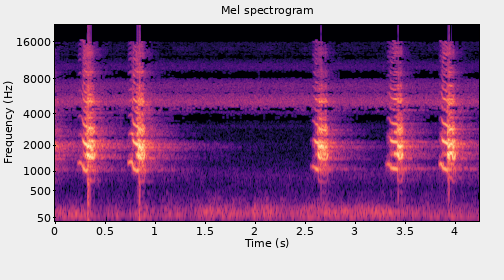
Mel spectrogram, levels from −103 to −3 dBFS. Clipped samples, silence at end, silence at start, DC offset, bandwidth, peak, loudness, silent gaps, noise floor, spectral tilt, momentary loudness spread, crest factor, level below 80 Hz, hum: 0.1%; 0.15 s; 0 s; under 0.1%; over 20 kHz; 0 dBFS; -14 LUFS; none; -46 dBFS; 1.5 dB/octave; 13 LU; 18 dB; -56 dBFS; none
